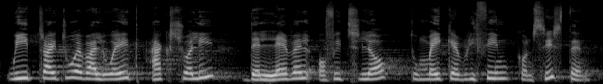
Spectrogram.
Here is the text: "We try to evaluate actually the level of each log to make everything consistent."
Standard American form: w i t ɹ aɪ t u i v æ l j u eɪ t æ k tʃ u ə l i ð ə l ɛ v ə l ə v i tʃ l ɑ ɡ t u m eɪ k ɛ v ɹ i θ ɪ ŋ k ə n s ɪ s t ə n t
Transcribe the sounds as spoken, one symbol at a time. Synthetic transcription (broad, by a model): w i t ɹ aɪ t u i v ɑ l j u eɪ t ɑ k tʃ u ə l i ð ə l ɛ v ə l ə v i tʃ l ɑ t u m eɪ k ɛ b ɹ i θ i ŋ k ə n s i s t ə n t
